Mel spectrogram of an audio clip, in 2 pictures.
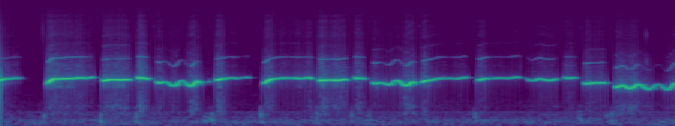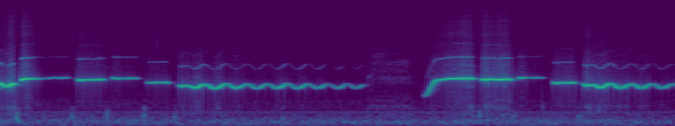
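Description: A person whistles a tune alone, bright and clear with fluttering warbles and long held notes, close and steady for the whole stretch with no talking.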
